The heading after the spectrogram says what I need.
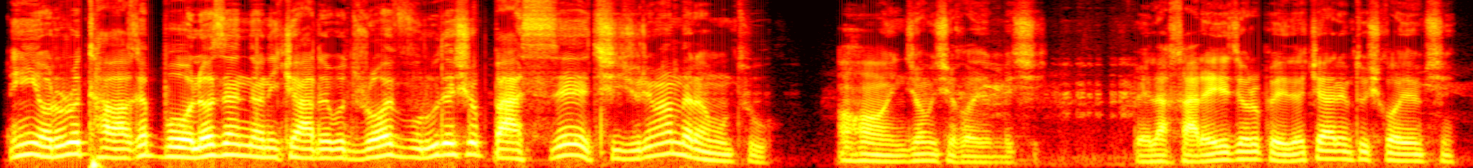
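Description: This gaming YouTuber, who has an Iranian Persian accent and an animated mid-range voice, is doing let's-play commentary. His delivery shifts between panicked, loud yelps and hushed, tense mutters.

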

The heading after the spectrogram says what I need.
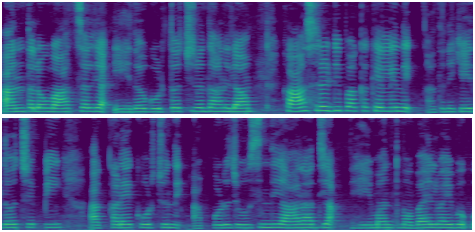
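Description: A woman narrating a serial story in a steady, expressive storybook reading. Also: a little high, fairly quick.

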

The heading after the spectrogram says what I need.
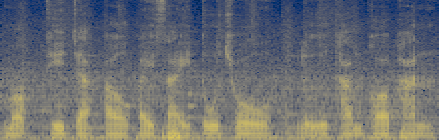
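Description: A man presenting items for sale in a video, speaking politely in short, halting phrases over music. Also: extremely low pitch, flat delivery. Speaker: fish seller presenting betta fish for sale. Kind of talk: unhurried sales video narration. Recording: music playing behind the voice.

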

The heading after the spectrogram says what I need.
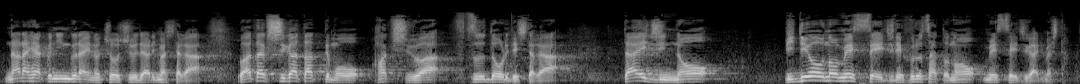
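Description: A man from northern Japan questions officials in a parliamentary committee room. His delivery is formal and ceremonious, and he often pauses on hesitation fillers as he speaks into a desk microphone. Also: fairly low pitch, expressive. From Akita, Japan. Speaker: legislator asking questions.

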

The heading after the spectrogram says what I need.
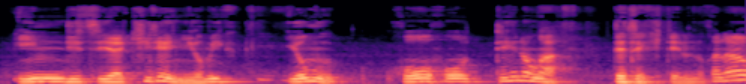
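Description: A man's voice: medium pitch, vocal fry, darkish tone, husky. An older man, an opera singer and voice teacher, giving a rambling spoken lesson into a studio mic with a pop filter, modelling words aloud and speaking a little unclearly because of tooth trouble.

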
